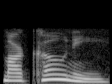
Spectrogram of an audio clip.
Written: Marconi rig

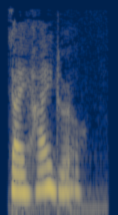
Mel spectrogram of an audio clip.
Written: dihydro

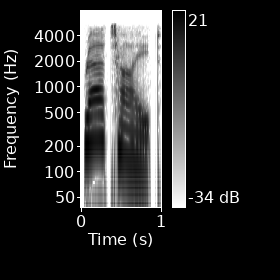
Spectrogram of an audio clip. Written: ratite

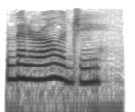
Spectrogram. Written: venerology

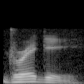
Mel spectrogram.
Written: dreggy

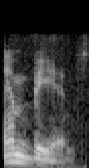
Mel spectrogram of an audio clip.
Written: ambient

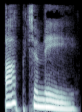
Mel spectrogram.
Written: optime

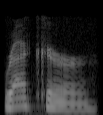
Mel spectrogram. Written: wrecker

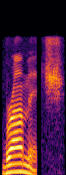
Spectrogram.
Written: West Bromwich

